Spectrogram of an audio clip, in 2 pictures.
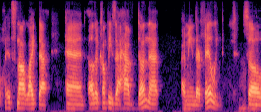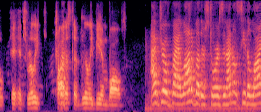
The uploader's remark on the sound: Leaf Talks: Sports, Meds & Money | Virtual Conference.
